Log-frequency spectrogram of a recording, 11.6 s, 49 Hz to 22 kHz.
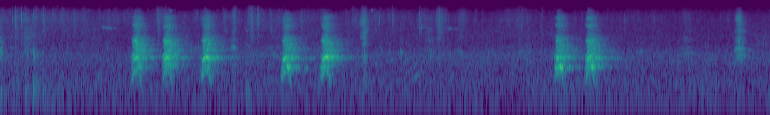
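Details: Neighbors' dogs barking persistently, Florida, December 7, 2015: loud single barks spaced about half a second apart, a pause, then a sharp double bark and one faint bark.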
